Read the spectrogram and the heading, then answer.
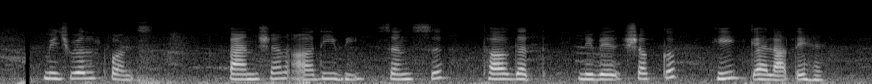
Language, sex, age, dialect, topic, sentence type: Hindi, female, 18-24, Hindustani Malvi Khadi Boli, banking, statement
